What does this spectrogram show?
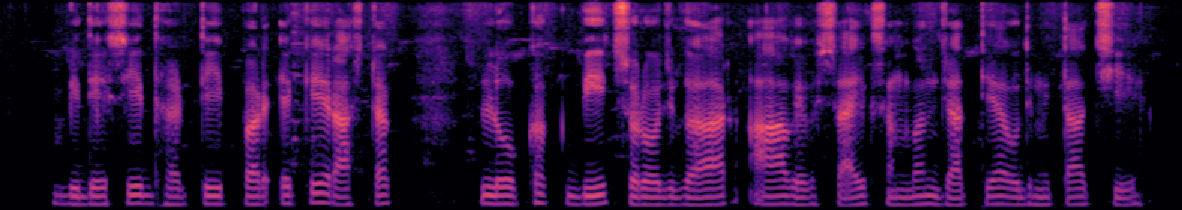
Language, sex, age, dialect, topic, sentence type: Maithili, male, 31-35, Eastern / Thethi, banking, statement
